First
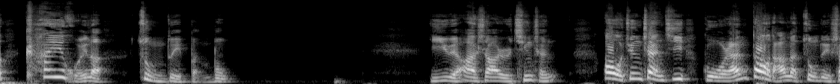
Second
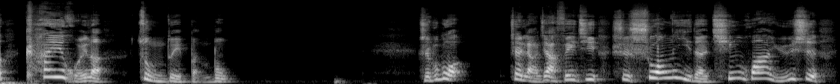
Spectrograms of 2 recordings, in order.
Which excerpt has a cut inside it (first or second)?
second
